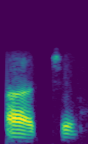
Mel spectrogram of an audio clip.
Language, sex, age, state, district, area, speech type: Bengali, male, 60+, West Bengal, Hooghly, rural, conversation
